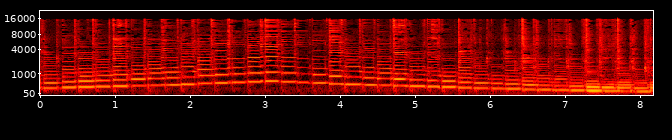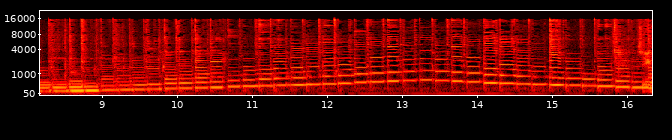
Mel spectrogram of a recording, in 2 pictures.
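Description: Electric guitar playing a four-finger chromatic exercise, single notes picked strictly alternately at a steady, even pace. The line climbs across the strings for about three seconds and falls back over about five, then climbs and falls again.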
